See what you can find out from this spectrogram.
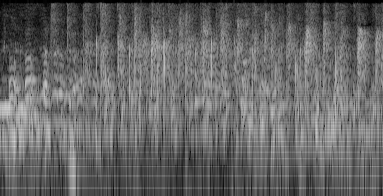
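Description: An audience applauds steadily, a dense wash of many hands clapping that stays full and even for several seconds, with faint murmuring mixed into the crowd noise.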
